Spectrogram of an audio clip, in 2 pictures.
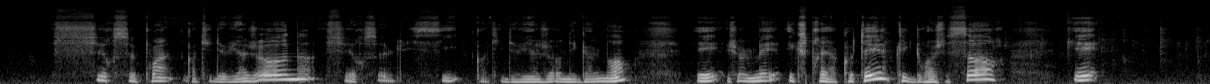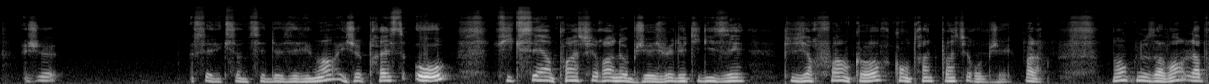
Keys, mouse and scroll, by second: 1.3 click, 4.8 click, 7.9 click, 8.6 right click, 11.9 click, 13.8 click, 21.8 o, 23.4 click.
